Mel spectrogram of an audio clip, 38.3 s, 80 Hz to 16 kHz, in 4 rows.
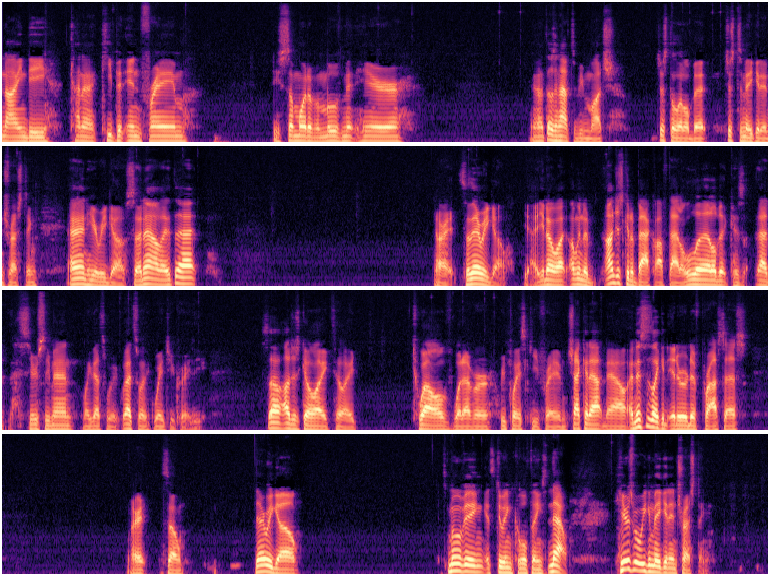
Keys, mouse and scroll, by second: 0.7-8.9 drag, 8.9-11.2 right drag, 11.2 click, 12.0 click, 21.7-25.3 drag, 25.3-26.7 right drag, 26.7 click, 27.2 click.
